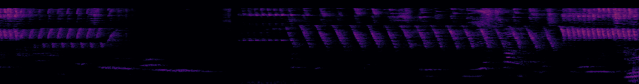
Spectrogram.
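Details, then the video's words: Canary song built from fast, evenly repeated trilled phrases, high rolling tours switching pitch every second or so, with softer lower warbled notes mixed in and a brief break midway. "Kicauan merdu burung kenari"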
